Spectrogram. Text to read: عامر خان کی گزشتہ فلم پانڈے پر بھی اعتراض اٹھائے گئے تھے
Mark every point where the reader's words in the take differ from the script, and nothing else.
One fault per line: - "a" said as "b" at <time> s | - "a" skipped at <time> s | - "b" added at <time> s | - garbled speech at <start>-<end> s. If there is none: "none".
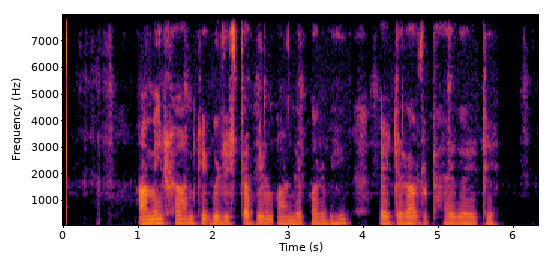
none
